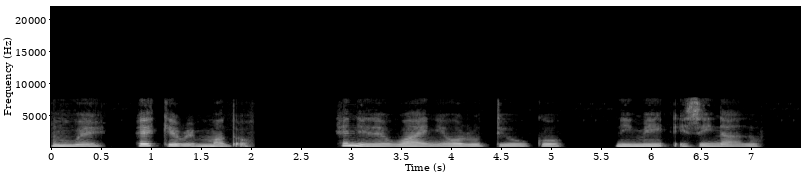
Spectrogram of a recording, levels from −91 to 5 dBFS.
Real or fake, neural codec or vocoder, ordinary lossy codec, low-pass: fake; codec, 16 kHz, 0.4 kbps, LongCat-Audio-Codec; none; none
